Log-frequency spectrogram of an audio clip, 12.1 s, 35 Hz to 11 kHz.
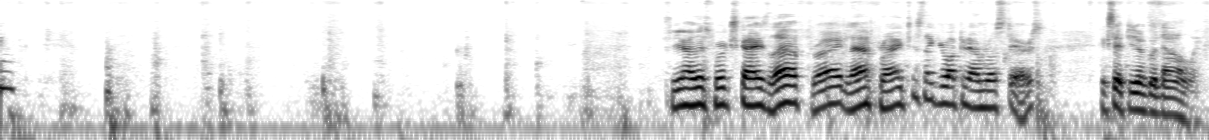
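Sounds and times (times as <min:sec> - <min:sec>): footsteps on wooden stairs: 0:00.0 - 0:06.6, 0:08.1 - 0:12.0.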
